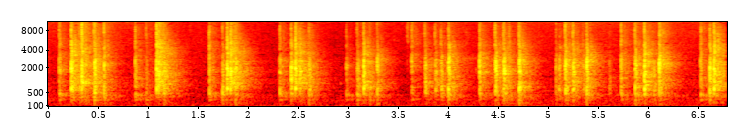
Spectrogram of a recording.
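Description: Long blue acrylic nails tap and scratch the clear plastic window lid of a small, hollow pink cardboard makeup box. Quick clusters of light, crisp clicking taps and short scratchy rasps come in bursts about every second, with a hollow, boxy tone around 660 Hz and a bright edge that dies away almost immediately.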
